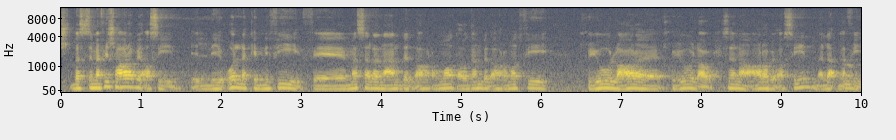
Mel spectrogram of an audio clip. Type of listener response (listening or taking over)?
listening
